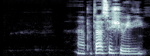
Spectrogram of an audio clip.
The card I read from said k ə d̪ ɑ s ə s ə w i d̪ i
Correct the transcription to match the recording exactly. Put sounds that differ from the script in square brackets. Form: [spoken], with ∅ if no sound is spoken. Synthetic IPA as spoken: [p] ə [t̪] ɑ s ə [ʃ] ə w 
